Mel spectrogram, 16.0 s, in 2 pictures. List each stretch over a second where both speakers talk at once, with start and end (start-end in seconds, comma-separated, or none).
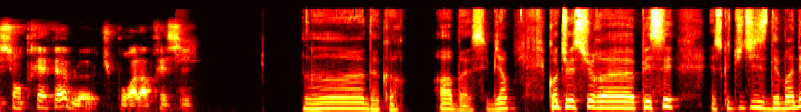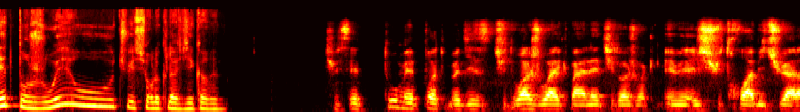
none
